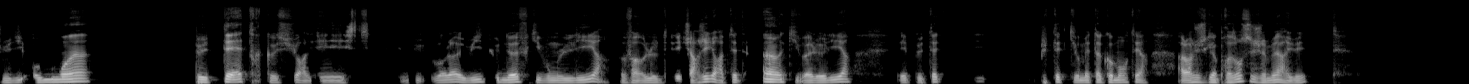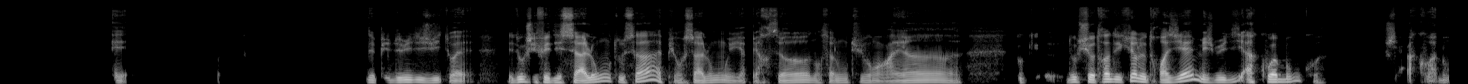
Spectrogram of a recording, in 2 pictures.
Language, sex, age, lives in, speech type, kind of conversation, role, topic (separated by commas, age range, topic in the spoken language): French, male, 45-49, France, conversation, advice, user, Comment la procrastination freine-t-elle vos objectifs personnels et votre bien-être ?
